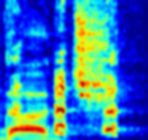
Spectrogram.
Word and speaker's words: saudade: Saudade. Saudade. Saudade. Saudade. Yeah. Portuguese sound, it's a little drier. Saudade. The Brazilian have a slight G. Just a touch. teeny bit. Saudade. They sing more when they speak.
